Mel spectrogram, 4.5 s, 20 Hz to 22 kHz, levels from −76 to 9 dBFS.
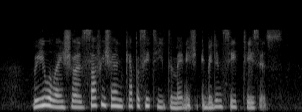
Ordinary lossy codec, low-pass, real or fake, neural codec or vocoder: none; none; fake; codec, 16 kHz, 1.1 kbps, Voila-Tokenizer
